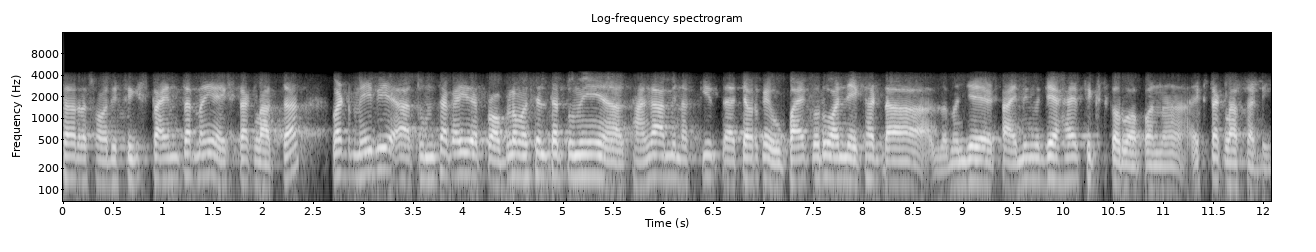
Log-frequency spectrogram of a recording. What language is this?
Marathi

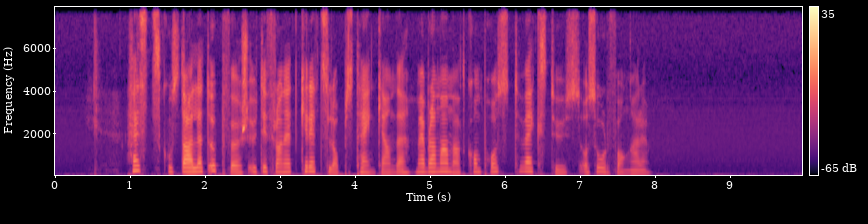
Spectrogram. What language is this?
Swedish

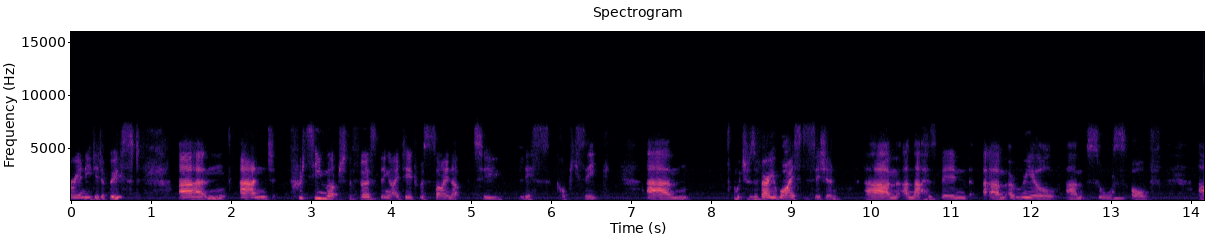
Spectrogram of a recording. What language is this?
English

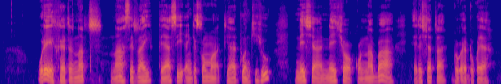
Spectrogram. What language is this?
Masai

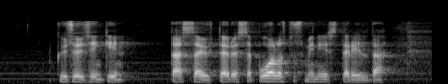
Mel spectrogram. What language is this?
Finnish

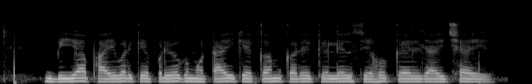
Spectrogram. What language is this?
Magahi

